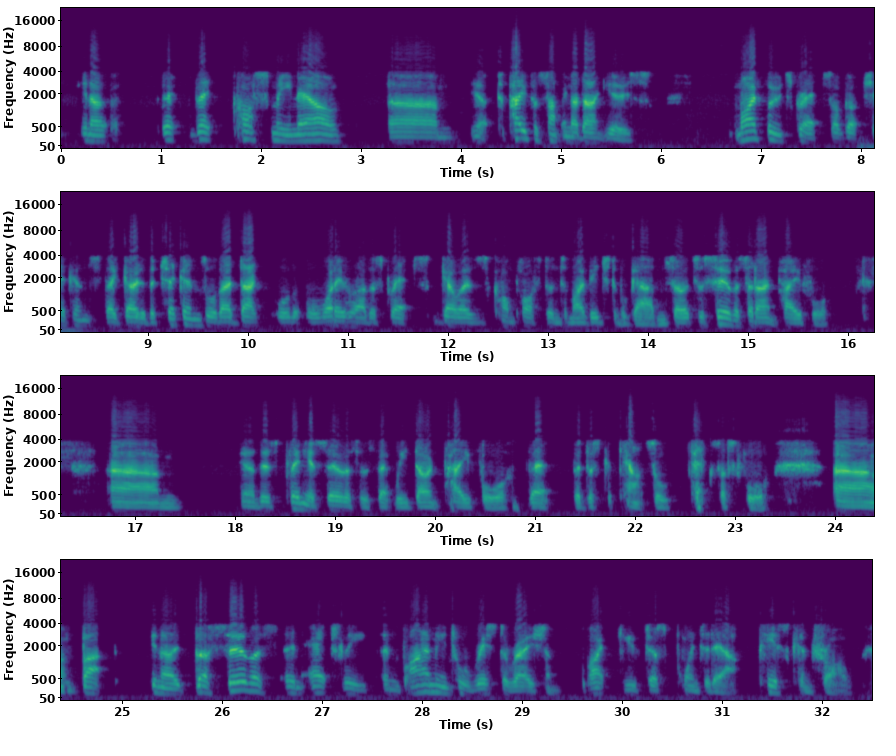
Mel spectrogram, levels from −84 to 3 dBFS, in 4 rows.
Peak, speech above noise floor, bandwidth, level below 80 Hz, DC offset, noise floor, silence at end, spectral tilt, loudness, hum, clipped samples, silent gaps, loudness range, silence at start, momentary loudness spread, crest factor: -6 dBFS; 47 dB; 13 kHz; -78 dBFS; under 0.1%; -76 dBFS; 0 s; -3 dB/octave; -28 LUFS; none; under 0.1%; none; 5 LU; 0.2 s; 16 LU; 24 dB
